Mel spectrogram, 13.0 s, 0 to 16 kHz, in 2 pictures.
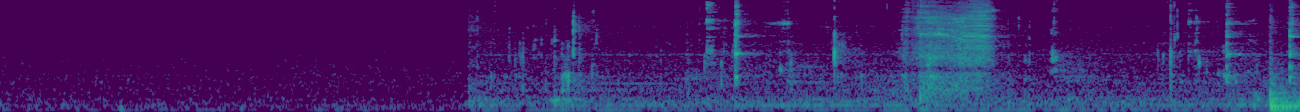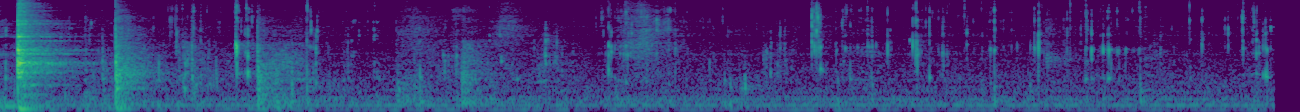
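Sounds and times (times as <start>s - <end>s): faint chewing: 2.4s - 6.3s, 7.1s - 12.9s.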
